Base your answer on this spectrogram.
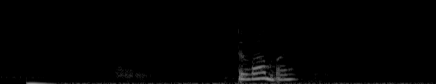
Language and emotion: Russian, sad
